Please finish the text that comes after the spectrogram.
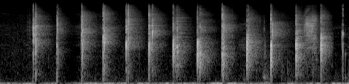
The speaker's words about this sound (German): Denn in Holland fahren 30% der Leute mit dem Fahrrad. Applaus für Holland!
